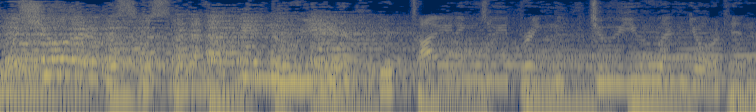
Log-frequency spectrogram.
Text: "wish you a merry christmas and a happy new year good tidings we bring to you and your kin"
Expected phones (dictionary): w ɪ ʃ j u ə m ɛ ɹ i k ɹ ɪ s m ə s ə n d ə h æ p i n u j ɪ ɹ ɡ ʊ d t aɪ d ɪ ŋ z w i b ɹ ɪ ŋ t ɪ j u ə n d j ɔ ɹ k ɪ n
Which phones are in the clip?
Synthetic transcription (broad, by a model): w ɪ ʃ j ə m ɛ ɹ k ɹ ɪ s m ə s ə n ə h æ b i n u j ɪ ɡ ʊ d t aɪ d ɪ ŋ z w i b ɹ ɪ ŋ t ɪ j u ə n j ɔ ɹ k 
